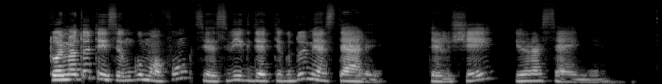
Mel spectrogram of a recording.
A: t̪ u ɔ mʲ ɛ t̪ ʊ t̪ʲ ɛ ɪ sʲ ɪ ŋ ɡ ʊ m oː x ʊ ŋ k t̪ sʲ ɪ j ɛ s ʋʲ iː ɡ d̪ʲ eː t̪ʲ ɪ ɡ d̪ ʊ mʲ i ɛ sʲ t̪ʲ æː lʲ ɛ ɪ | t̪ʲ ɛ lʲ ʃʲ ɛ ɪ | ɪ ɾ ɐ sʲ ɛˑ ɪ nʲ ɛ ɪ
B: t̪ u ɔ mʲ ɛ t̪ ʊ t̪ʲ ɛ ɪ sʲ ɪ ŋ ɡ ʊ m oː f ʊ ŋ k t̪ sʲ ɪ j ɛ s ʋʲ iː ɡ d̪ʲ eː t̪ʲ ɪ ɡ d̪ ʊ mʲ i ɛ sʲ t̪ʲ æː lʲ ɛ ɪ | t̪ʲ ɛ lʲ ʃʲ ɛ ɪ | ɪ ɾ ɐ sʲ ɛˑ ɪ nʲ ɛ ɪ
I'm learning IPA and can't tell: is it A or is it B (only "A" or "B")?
B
